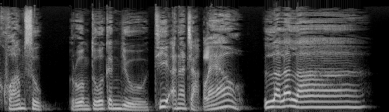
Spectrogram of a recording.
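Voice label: levelup, Thai; Cookie Run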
